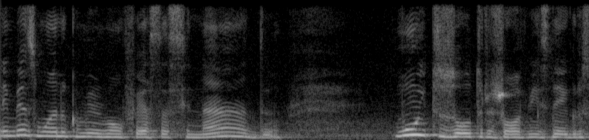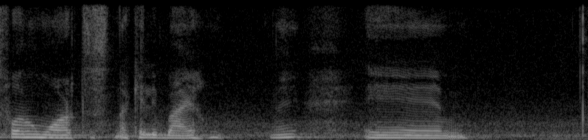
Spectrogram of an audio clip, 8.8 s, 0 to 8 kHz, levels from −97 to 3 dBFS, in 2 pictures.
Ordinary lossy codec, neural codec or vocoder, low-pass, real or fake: none; none; none; real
